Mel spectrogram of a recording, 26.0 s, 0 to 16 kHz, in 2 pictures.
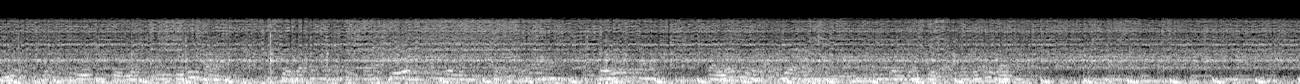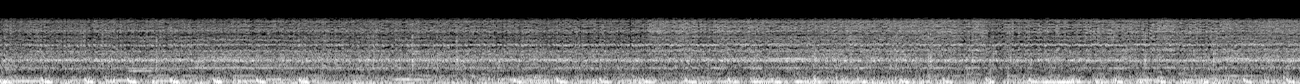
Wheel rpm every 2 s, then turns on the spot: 160, 160, 160, 160, 160, 160, 160, 150, 160, 160, 160, 160, 150.
none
